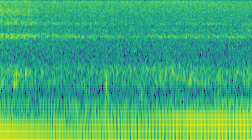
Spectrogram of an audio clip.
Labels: {"label": "anthrophony, boat engine", "recorder": "HydroMoth"}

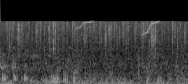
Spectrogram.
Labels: {"label": "biophony, dolphin", "recorder": "SoundTrap 500"}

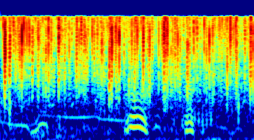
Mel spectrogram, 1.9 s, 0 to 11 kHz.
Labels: {"label": "biophony, cascading saw", "recorder": "SoundTrap 600 or HydroMoth"}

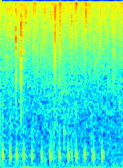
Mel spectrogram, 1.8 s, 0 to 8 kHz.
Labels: {"label": "biophony, pulse", "recorder": "SoundTrap 500"}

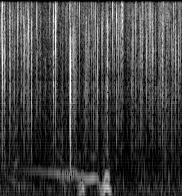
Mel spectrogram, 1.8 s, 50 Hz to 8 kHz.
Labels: {"label": "biophony, cascading saw", "recorder": "SoundTrap 600 or HydroMoth"}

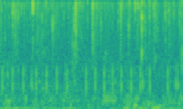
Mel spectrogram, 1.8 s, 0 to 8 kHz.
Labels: {"label": "biophony, rattle", "recorder": "SoundTrap 500"}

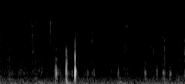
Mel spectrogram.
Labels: {"label": "biophony, knock croak", "recorder": "SoundTrap 300"}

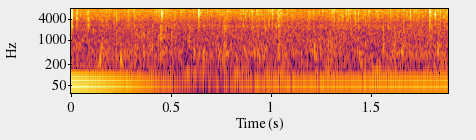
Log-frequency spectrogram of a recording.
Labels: {"label": "biophony", "recorder": "SoundTrap 300"}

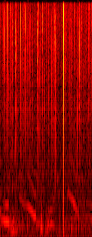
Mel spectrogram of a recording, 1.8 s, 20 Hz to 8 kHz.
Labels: {"label": "biophony, cascading saw", "recorder": "SoundTrap 600 or HydroMoth"}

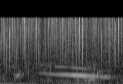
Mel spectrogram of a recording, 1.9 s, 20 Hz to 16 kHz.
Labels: {"label": "biophony", "recorder": "SoundTrap 300"}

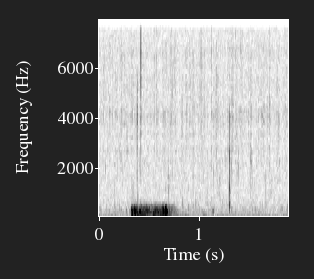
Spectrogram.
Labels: {"label": "biophony, growl", "recorder": "SoundTrap 600 or HydroMoth"}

